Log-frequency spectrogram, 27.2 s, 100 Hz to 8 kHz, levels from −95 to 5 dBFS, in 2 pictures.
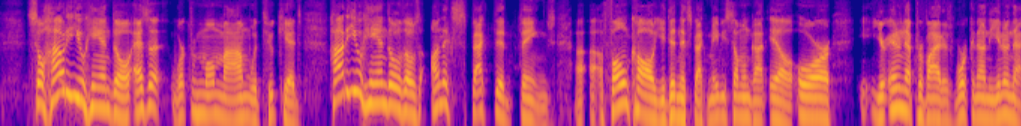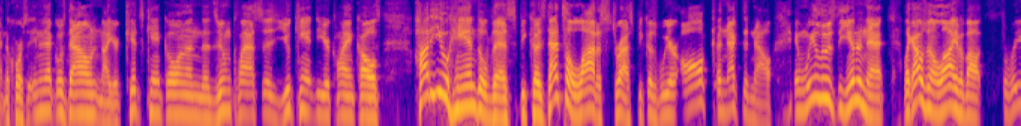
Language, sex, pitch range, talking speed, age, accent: English, male, 140-205 Hz, 205 wpm, 40-59, American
